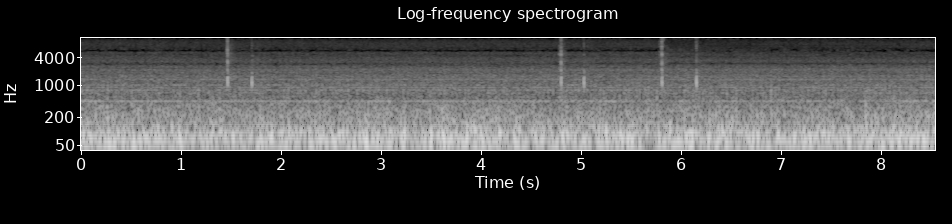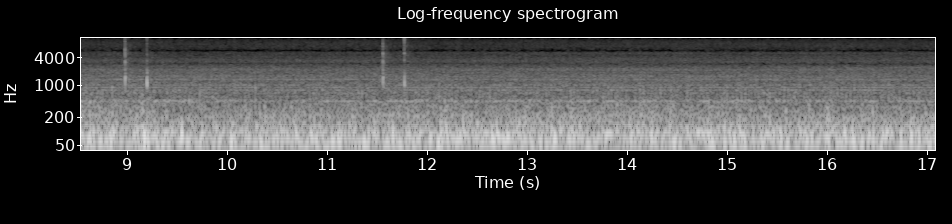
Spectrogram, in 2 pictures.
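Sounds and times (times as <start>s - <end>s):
short clicks: 4.8s - 6.3s, 11.5s - 11.9s.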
